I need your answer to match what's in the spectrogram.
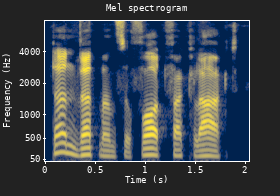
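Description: A man's voice: medium pitch, animated, unhurried, clean tone, no echo, lightly acted. A bitter, sarcastic man holds forth at his regulars' table, all heat and scorn. A man reads him out in a plain storybook voice. The sound is dry and close. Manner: sarcastic, worked up. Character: angry right-wing man at a pub table, sarcastic.

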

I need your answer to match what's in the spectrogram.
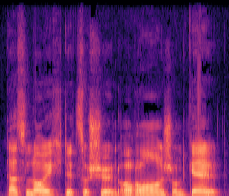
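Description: A man voicing an excited young boy who talks eagerly. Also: medium pitch, slow pace, clear, resonant tone, voice pushed up.

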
